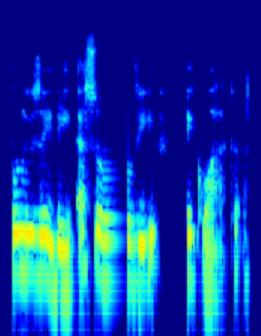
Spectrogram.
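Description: Over light background noise, a woman with a Quebec accent speaks at a very slow pace, her pitch swinging very widely. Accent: Canadian French. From Métis francophone Canada. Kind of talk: personal talk. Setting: video call. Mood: calm, reverent. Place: home room. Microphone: headset.

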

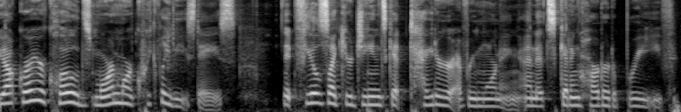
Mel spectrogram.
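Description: With an ordinary speaking voice, a woman talks at a moderate pace, medium in pitch, with ordinary pitch variation. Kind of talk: spoken word performance.

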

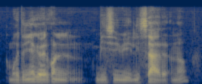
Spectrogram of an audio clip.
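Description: In a fairly low pitch, a man speaks at a fairly slow pace over a quiet background. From Argentina, San Miguel de Tucumán; Argentina. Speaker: visual artist; guest. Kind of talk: interview. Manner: halting. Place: studio. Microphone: lapel.

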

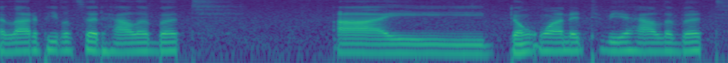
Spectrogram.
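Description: A man's medium-pitched, monotone, flat delivery at a moderate pace amid noticeable background noise. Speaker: game streamer. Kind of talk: live gameplay commentary. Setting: live stream. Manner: loud, shouting over rain.

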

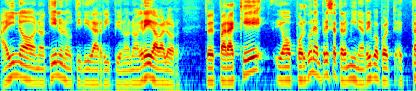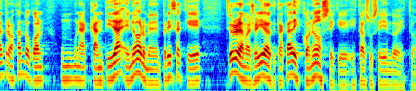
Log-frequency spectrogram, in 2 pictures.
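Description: A man in a Rioplatense accent talks at a very fast pace and a medium pitch. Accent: Argentine Rioplatense Spanish. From Argentina. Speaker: event host and interviewer; event host, interviewer. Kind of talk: onstage interview at business event. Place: hall. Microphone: handheld.

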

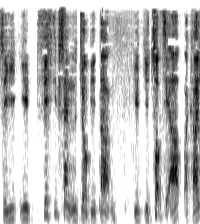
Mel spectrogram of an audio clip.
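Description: Fairly quick speech from a man, somewhat breathy. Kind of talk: instructions and explanation on a call. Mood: friendly, reassuring. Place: car. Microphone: video call.

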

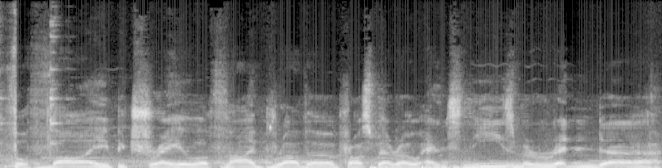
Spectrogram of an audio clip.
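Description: In a put-on character voice with low pitch, the speaker goes at a very slow pace amid a clear echo and loud background noise. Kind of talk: archaic, theatrical. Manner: screeching, accusing.

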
